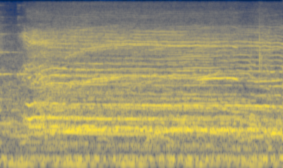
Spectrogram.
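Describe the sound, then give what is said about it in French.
A big audience in the upper section of a venue roars and cheers loudly when asked to make noise, the noise surging up after a brief quieter moment and holding as a dense, sustained wall of yelling voices. “Attention, en haut du bruit”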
